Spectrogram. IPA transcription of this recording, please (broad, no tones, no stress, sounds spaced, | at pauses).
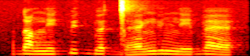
ɗ ɑ n̪ e k͡p y ɡ͡b œ ɡ͡ǀ æ ŋ y n̪ e b æ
